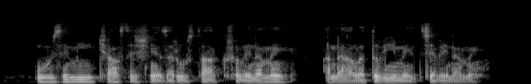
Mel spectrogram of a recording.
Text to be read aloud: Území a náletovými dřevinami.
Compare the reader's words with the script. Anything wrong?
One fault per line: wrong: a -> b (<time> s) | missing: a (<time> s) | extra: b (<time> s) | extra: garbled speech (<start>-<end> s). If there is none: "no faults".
extra: částečně zarůstá křovinami (0.9 s)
